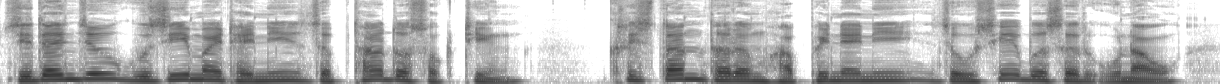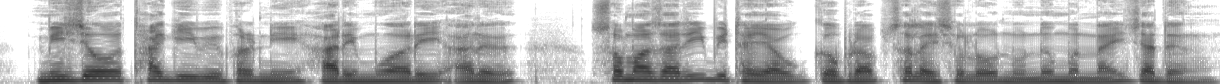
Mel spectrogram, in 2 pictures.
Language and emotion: Bodo, neutral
